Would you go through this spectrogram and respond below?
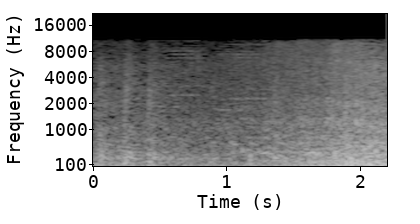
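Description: A train passing in the Train Sim World game, a steady rolling rumble with rail clatter that grows slightly louder as it goes by, with no talking.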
